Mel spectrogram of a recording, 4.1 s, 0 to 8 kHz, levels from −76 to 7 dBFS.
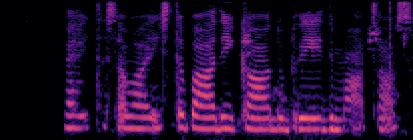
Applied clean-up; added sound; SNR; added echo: none; none; none; none.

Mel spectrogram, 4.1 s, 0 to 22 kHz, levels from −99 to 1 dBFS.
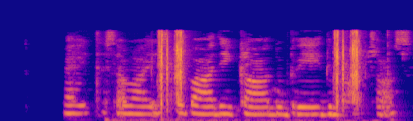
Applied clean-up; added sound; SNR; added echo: classical method WPE with log-MMSE.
